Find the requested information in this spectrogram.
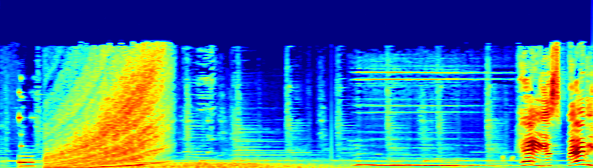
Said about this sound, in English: the blue whale. At least we have her around to protect us.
